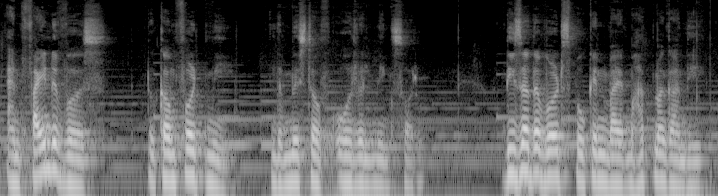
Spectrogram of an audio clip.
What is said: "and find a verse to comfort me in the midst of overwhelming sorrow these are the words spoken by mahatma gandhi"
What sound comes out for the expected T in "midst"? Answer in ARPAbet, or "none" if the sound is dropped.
T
